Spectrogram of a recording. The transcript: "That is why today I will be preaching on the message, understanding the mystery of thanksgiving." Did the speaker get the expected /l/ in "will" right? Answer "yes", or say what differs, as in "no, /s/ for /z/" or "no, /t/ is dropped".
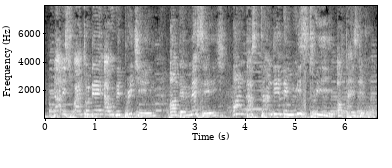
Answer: yes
